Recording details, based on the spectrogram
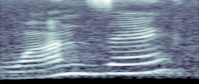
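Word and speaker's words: Xuanzang: Fine, and यहाँ पे शुएनज़ांग यू कैन से वानज़ांग, ठीक है, प्रोनाउंसिएशन में भी डिफर, राइट?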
